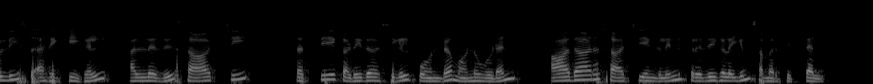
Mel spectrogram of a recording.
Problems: none marked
